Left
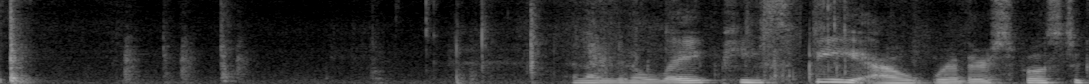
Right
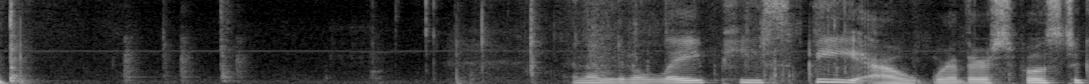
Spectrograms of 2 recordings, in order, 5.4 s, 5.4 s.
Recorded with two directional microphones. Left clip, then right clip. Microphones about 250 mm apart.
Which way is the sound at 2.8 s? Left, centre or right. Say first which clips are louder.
Right 7 dB; right.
